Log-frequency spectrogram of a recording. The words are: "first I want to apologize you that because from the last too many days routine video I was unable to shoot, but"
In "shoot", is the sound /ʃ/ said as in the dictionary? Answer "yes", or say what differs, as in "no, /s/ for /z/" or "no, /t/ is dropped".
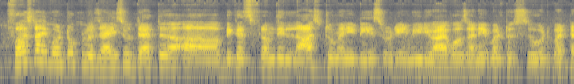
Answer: no, /s/ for /ʃ/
